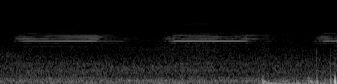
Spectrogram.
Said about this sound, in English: Okay. Somebody's car alarm is going off. That's pretty irritating.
